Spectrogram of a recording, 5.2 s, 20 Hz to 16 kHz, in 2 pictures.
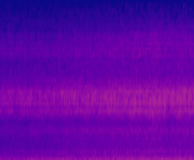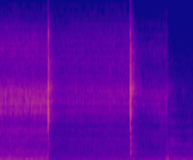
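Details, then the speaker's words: Zeiss Ikon Contaflex II 35mm SLR during service reassembly, self-timer refitted: steady high whirring buzz for about three seconds, then a crisp shutter click; timer runs down normally, though the shutter is suspected to run slightly fast. "there we go so that's running okay the shutter i suspect is running slightly fast we'll check that later but that looks okay so far"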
